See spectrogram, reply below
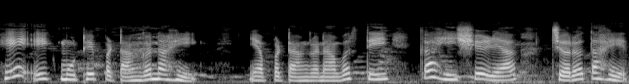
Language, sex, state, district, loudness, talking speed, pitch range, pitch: Marathi, female, Maharashtra, Gondia, -14 LUFS, 105 wpm, 185-245 Hz, 220 Hz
